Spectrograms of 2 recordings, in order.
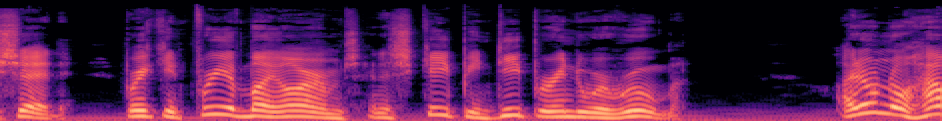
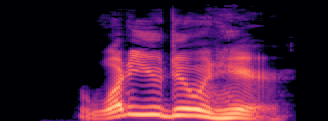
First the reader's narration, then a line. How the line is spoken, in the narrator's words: asked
